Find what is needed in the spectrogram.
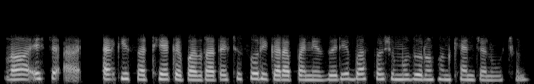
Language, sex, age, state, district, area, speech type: Kashmiri, female, 18-30, Jammu and Kashmir, Bandipora, rural, conversation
